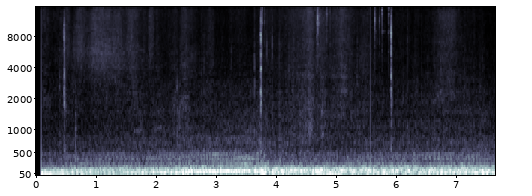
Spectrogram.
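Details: Ford Focus ST cold: scattered sharp knocks over a deep, steady rumble while turning left.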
